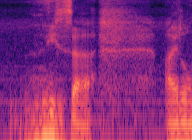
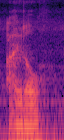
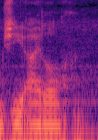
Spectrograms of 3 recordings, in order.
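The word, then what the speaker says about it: (G)I-DLE: I'm pretty sure the correct pronunciation of the group is just Idol.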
